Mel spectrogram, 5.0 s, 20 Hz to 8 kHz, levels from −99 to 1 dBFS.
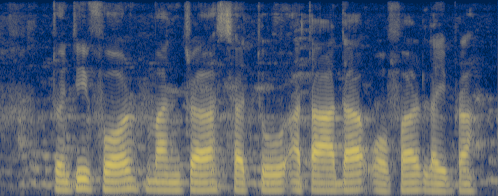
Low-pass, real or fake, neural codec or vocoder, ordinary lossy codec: none; real; none; none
